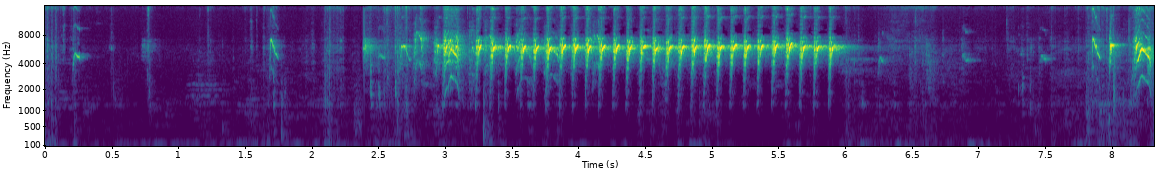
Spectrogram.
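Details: Song of a brown-throated sunbird meant for training captive birds: one sustained trill of rapid high buzzy notes lasting about three seconds, framed by scattered thin chirps and soft low background noise.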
